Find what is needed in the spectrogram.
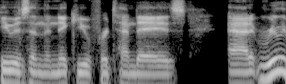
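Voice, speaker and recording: Against a quiet background, a man talks in a fairly low pitch with a bright, sharp tone and ordinary pitch variation. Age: 30s. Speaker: personal injury lawyer. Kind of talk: casual interview chat.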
